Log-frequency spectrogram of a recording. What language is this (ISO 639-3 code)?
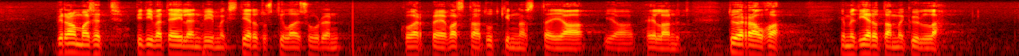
fin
